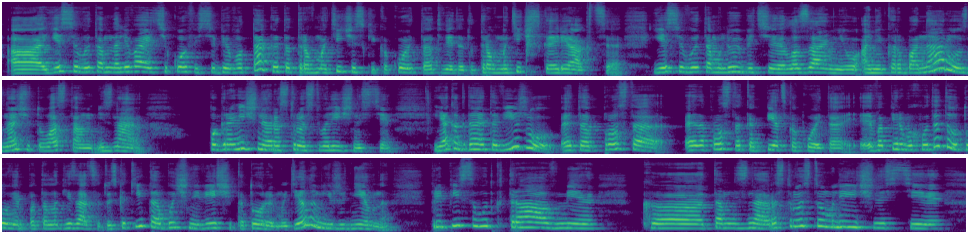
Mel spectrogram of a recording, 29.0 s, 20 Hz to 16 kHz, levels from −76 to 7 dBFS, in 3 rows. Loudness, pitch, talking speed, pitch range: -18 LUFS, 220 Hz, 135 wpm, 200-240 Hz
